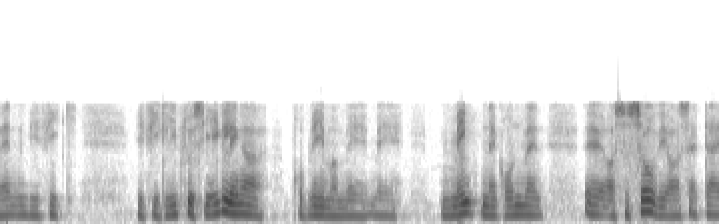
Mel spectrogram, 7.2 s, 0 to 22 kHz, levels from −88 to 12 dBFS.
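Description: Muffled, band-limited speech with scratchy sibilants, distortion on loud bright sounds and a granular hiss underneath, throughout: the Bluetooth CVSD headset codec, whose one-bit delta steps fit 64 kbps and cut everything above 4 kHz.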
